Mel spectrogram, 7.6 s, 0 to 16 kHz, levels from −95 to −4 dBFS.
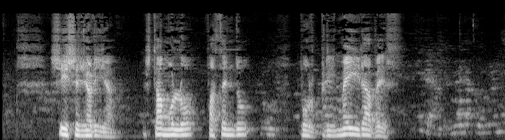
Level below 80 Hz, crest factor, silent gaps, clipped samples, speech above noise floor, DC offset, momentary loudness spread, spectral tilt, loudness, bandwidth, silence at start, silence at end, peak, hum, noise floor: -54 dBFS; 20 dB; none; under 0.1%; 25 dB; under 0.1%; 25 LU; -6 dB/octave; -18 LUFS; 11.5 kHz; 0.3 s; 0.05 s; 0 dBFS; none; -42 dBFS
